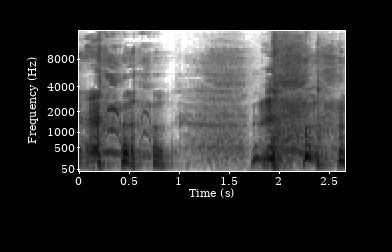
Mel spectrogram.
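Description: A loud burst of coughing and throat clearing, several rough hacks in quick succession, a short quiet pause, then another harsh round of coughs and throaty rasps.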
